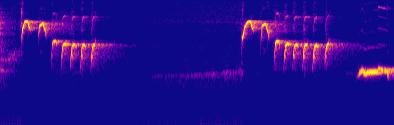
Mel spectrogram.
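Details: Oriental magpie-robin singing loud, bright phrases: a high whistle dropping into a fast rattling trill, repeated after a pause, then a steady whistled note; used to provoke magpie-robins into singing.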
